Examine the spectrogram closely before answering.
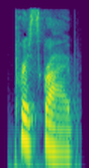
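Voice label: "prescribe", medical English, British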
